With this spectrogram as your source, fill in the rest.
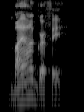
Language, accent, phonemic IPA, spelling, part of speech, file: English, US, /baɪˈɑɡɹəfi/, biography, noun / verb, En-us-biography.ogg
- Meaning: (noun) 1. A person's life story, especially one published 2. The art of writing this kind of story; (verb) To write a biography of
